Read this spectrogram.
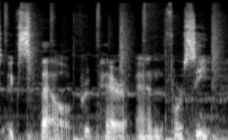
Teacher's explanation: all with two syllables and all with the stress on the second syllable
